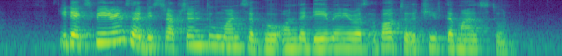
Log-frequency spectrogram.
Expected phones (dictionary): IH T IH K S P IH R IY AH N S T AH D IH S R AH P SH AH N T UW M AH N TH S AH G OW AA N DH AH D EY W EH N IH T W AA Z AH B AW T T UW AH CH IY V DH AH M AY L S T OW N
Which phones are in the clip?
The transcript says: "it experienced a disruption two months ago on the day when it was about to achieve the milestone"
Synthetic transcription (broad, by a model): IH T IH K S P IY R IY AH N S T AH D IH S R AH P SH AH N T UW M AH N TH S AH G OW AA N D AH D EY W EH N IH T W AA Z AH B AW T T UW AH CH IY V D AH M AY L S T OW N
